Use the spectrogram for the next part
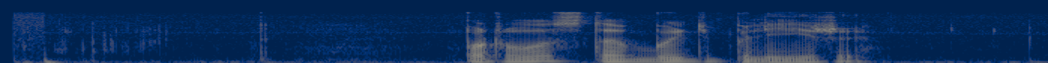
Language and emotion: Russian, neutral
